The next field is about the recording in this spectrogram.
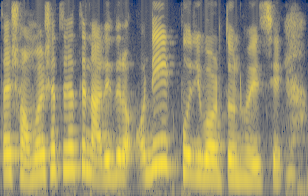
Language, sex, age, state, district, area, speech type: Bengali, female, 45-60, West Bengal, Purulia, rural, spontaneous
